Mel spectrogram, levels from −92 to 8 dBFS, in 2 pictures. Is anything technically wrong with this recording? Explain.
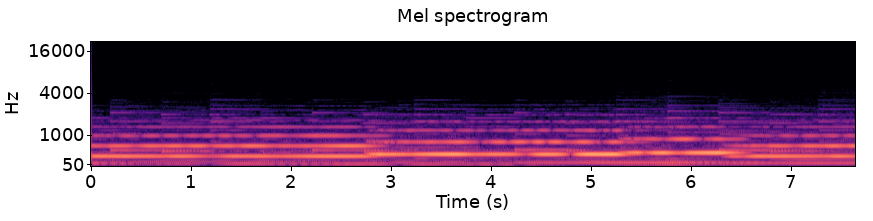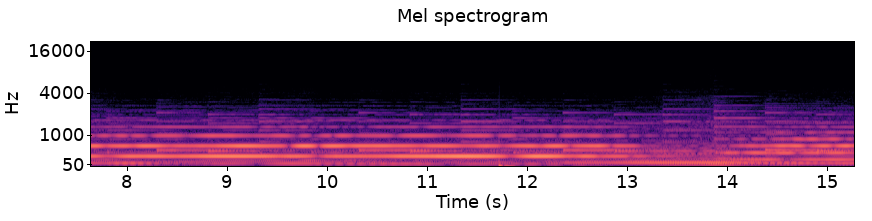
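Yes. At 11.72 to 11.95 s there is a phantom power thump: a supply switching on a live input steps through the coupling capacitors, giving a deep thump peaking about -23 dBFS and decaying within 53 ms.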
